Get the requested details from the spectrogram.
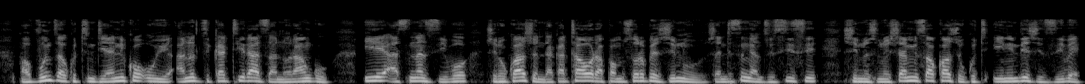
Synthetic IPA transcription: mab͡vunzakutindijaniko̞ʔujuʔano̞d͡zikatiɾazan̤oɾaːŋɡuije̞asinaziːʋo̞ʐ̥iɾokwaʐo̞ndakatauɾapamuso̞ɾo̞p̬e̞ʐin̤uʐ̥andisiŋɡanzwisiːsiʐ̥in̤uʐino̞ʃamiswakwaʐo̞k̬utiːnindiʐiziːʋe̞

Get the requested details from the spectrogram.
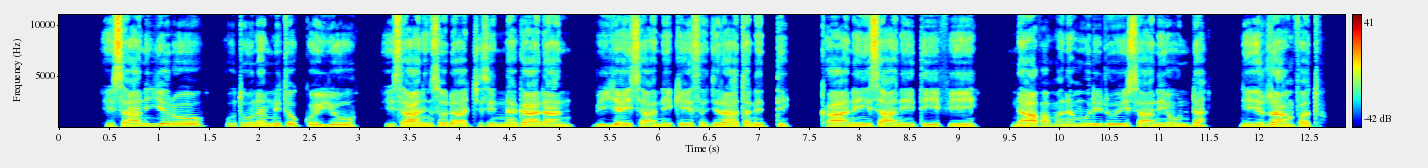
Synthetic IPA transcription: ʔɪsaːnjɛɾo̞ːʔʊt̪uːnɐmnɪt̪ɔkːɔjːuː | ɪsaːnhɪnsɔd̪aːt͡ʃːɪs̬ɪnːɐɡaːᶑaːn | bɪjːɐɪsaːniːke̞ːsːɐd͡ʒɪɾaːt̪ɐnɪt̪ːɪ | kʼaːniːɪsaːniːt̪iːfɪ | naːfɐmɐnɐmʊd̪ɪd̪uːɪsaːniːhʊnd̪ɐ | nɪɪrːaːɱfɐt̪ʊ̥

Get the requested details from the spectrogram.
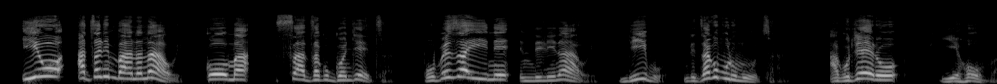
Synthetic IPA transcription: iwɔad͡zalimbananawɛ̰ | kɔma | sad͡zak̬uɡɔnd͡ʒɛːt͡sʰḁ | pɔpɛzainɛndilinawɛ̰ | ndip̬ɔ̰ | ndid͡zakupulumṵt͡sḁ | ak̬utɛɾɔ | jɛɦɔːva̰

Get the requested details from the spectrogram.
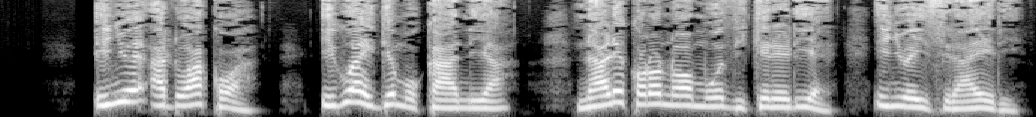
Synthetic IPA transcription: iɲweʔadoakɔa | iɣwaiɡemokaːnia | naːɾekɔɾɔnɔmwoðikeɾeɾiɛ | iɲweisiɾaɛɾi

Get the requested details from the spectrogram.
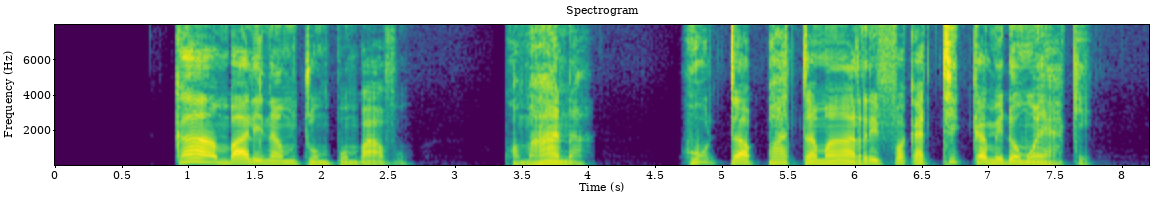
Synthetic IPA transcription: kaːmbalinam̩tum̩pumba̰vṵ | kwa̰maːna̰ | hutapatamaːɾifakatikamiɗɔmɔja̰kɛ̰

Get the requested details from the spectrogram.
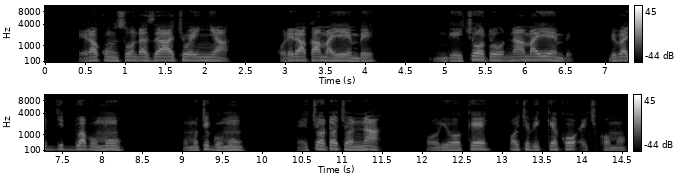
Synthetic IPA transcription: e̞ɾakunsoːndazaːcoeɲːa | ko̞̰le̞ɾakaːmaje̞ːmbe̞ | ŋɡe̞ːco̞ːto̞naːmaje̞ːmbe̞̰ | βiβaɟːidːwaβumu | mumutiɡumu | e̞co̞ːto̞co̞nːa | oljo̞ːke̞ | ociβikːe̞ko̞ʔe̞ci̥ko̞mo̞

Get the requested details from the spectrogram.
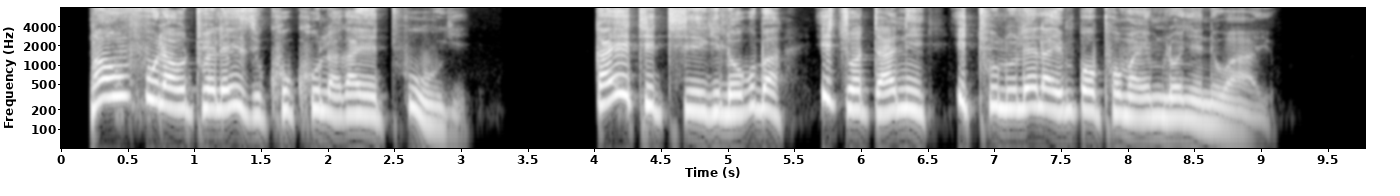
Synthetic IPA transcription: ŋ͡ǁaum̩fulautʰwɛlɛizikʰukʰulaɣajetʰuːɣḭ | ɣajitʰitʰiɣiloɣuβa | id̥ʒ̥ʱɔd̥ʱaniː | tʰululɛlaimpʼɔpʰɔmaem̩lɔɲeniwa̰ːjɔ̰

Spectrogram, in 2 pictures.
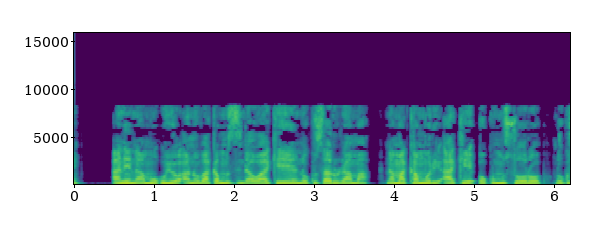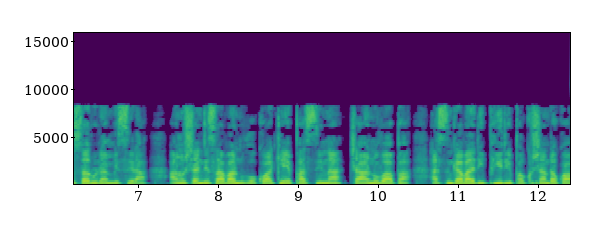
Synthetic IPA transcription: ane̞n̤amo̞ʔujo̞ʔano̞ʋakamuzindawake̞no̞kusaɾurama | namakamuɾiʔake̞ʔokumuso̞ɾo̞no̞k̬usaɾuramisiːɾaa̰no̞ʃandisaʋan̤uʋo̞kwake̞pasinat͡ʃaːno̞ʋaːpaːsiŋɡaʋaɾipiɾipaku̥ʃandakwaːʋo

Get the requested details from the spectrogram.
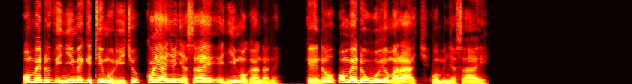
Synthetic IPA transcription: ɔmɛdod̪iɲimeɡɪtɪmoɾit͡ʃokɔjaɲɔɲasajeʔeɲimɔɡandanɛ | kendoɔmɛdowojomaɾat͡ʃkwomɲasajḛ

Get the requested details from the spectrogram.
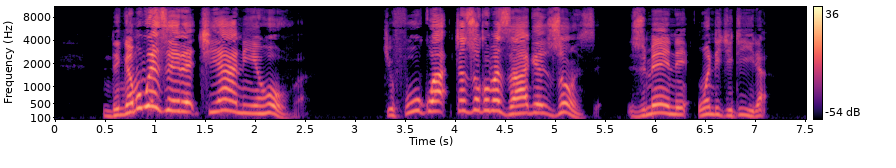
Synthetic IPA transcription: ndiŋɡamuɓwɛzɛɾɛt͡ʃijanijɛɦɔva̰ | t͡ʃifukwat͡ʃazɔkɔmazak̬ɛzɔnsɛ̥ | zimɛnɛwandit͡ʃitiːɾa̰

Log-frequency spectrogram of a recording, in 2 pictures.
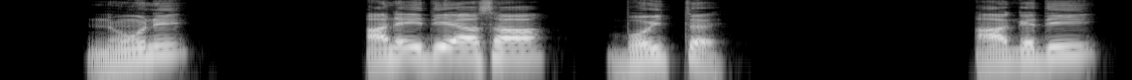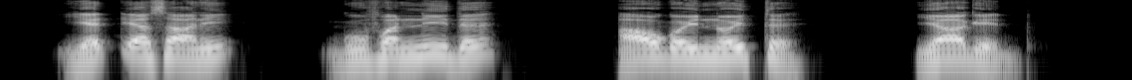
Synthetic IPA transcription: nuːnɪ | ʔɐnɛɪd̪ɪasaː | bɔjt̪ːɛ | ʔaːɡɛd̪iː | jɛɗːɪjasaːn | ɡuːfɐnːiːd̪ɛ | ʔɐwɔɡɔjnːɔjt̪ːɛ̰ | jaːɡe̞ːd̪ːɔ̥

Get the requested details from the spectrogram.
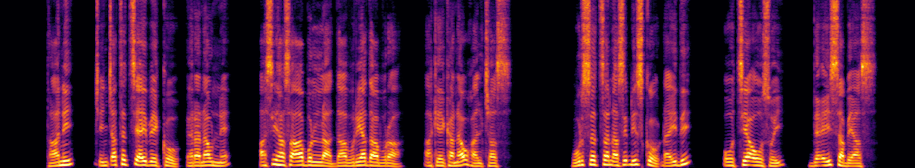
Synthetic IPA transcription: t̪aːnɪ | t͡ʃʼɪnt͡ʃʼɐt̪ɛt͡sːɪjɐjbe̞ːkːɔɛɾɐnɐwnːɛ | ɐsɪhɐsɐʔaːbɔlːɐd̪aːbʊɾɪjad̪aːbʊɾaː | ɐke̞ːkɐnɐwɦɐlt͡ʃːɐs | wʊɾsɛt͡sːɐnɐs̬ɪɗɪskɔɗɐjɪd̪ɪ | o̞ːt͡sːɪjaːo̞ːsɔj | d̪ɛʔɛjsːɐbɛʔɐs

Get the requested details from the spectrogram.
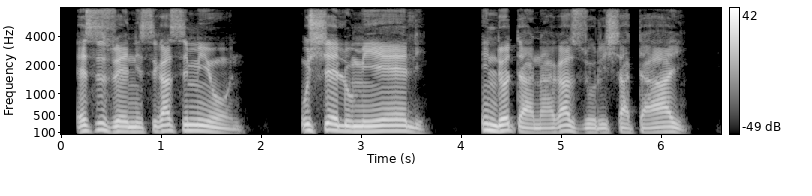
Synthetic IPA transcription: esizwenisiɣasimijoni | uʃelumijeːliː | ndʱɔd̥ʱanaɣazuriʃad̥ʱaːji

